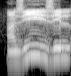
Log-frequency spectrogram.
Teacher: Azi panjang 2 ketuk karena ada ya sukun diawali dengan kasroh.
